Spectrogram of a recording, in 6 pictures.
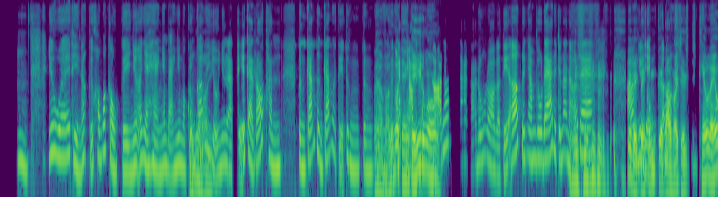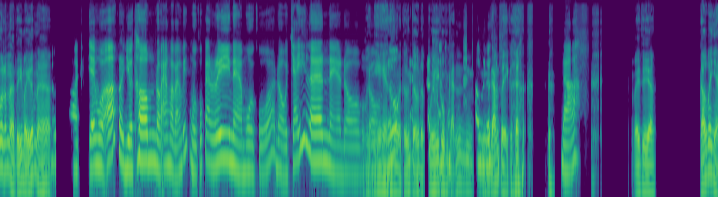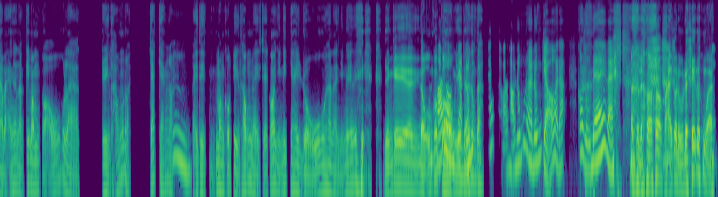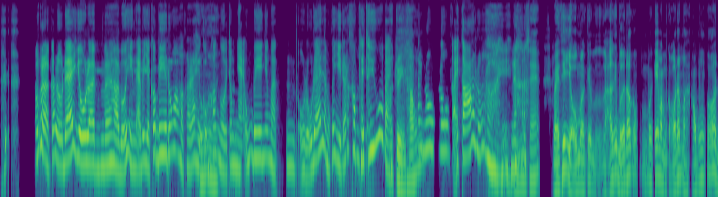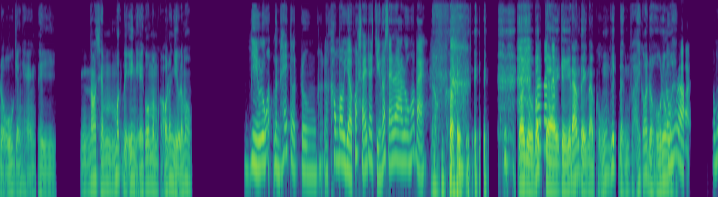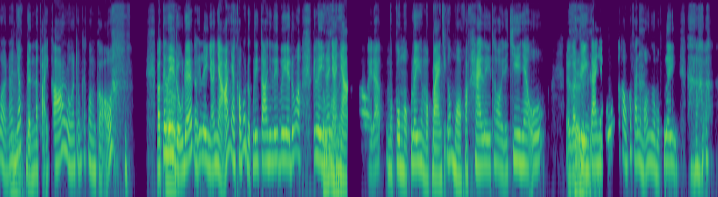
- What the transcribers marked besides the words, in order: other background noise; unintelligible speech; laugh; laugh; unintelligible speech; unintelligible speech; laughing while speaking: "á"; laugh; laughing while speaking: "cái"; laugh; laughing while speaking: "À, đó phải có rượu đế, đúng hông bạn?"; laugh; laughing while speaking: "rồi, đó"; tapping; other noise; laughing while speaking: "Đúng rồi"; laugh; laugh; laughing while speaking: "Ừ"; laugh
- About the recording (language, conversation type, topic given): Vietnamese, podcast, Làm sao để bày một mâm cỗ vừa đẹp mắt vừa ấm cúng, bạn có gợi ý gì không?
